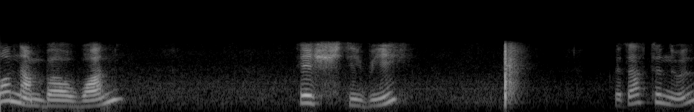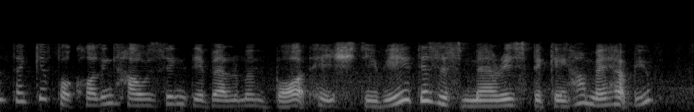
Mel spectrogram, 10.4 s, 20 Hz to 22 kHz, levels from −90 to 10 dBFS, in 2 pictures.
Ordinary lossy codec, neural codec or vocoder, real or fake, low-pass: Opus, 16 kbps; none; real; 5.4 kHz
